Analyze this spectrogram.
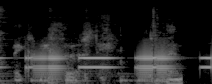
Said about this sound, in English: What the hell was that beeping? That was a little painful. Yeah, I don't even know what that was. Sorry to everybody that was the computer rejecting Negan's talk.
